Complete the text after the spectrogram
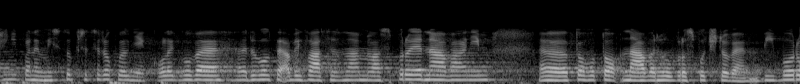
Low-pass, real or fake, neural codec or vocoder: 5.4 kHz; real; none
